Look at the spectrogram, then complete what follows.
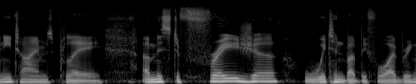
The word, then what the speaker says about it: Fraser: So it's Fraser.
